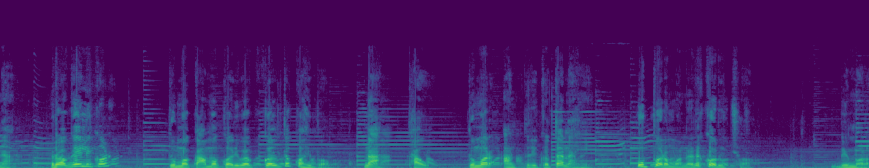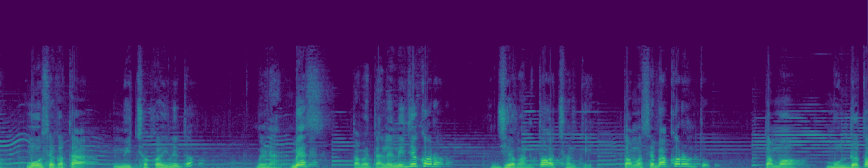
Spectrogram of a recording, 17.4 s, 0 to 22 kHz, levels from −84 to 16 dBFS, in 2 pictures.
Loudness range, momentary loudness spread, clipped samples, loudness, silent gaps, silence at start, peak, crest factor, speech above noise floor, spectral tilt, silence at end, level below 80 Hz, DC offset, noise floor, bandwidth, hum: 3 LU; 16 LU; under 0.1%; -15 LUFS; none; 0 s; 0 dBFS; 16 dB; 30 dB; -7 dB/octave; 0 s; -44 dBFS; under 0.1%; -44 dBFS; 13 kHz; none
